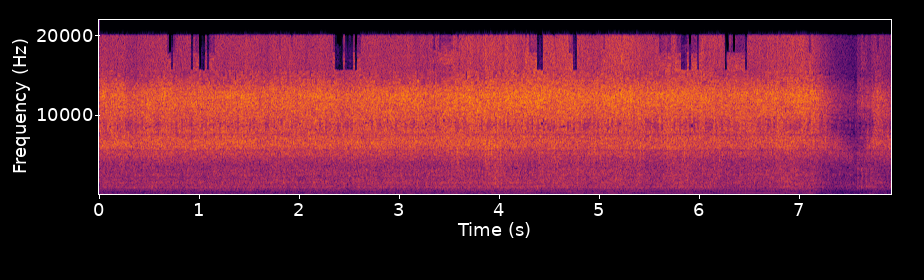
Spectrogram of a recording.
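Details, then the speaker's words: Two-stroke weed whacker after carburetor and fuel line replacement: buzzy idle wavers unevenly and pitch sags, running a little rough because it was flooded; the earlier fault was air in the fuel system. "That was the issue. I mean, it's idling a little rough, but I flooded it up."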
